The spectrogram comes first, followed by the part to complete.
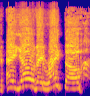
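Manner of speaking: high shouted call-out. Retelling calling out to a yelling crowd in costume: imitating own yell. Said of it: "I just yelled out".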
